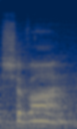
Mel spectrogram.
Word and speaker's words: Siobhan: And they say it Soibhan with Yeah. a V, so Yeah. it's a very interesting pronunciation.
